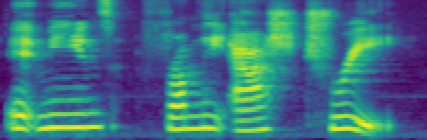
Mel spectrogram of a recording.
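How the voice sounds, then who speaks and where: A woman voicing a stern but kind male schoolteacher who speaks in a firm, measured way. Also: sits high, steady tone, a bit bright, pitched above the performer's own voice. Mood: lecturing.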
